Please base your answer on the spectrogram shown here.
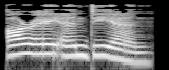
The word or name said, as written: randn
